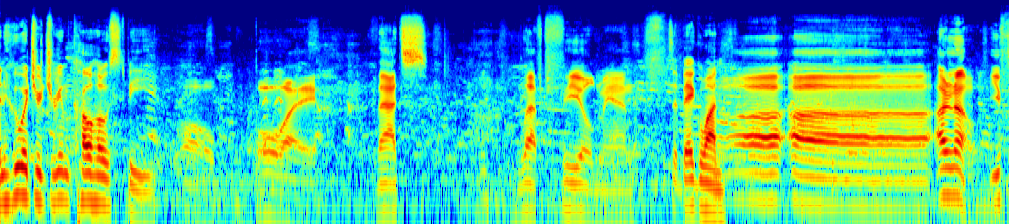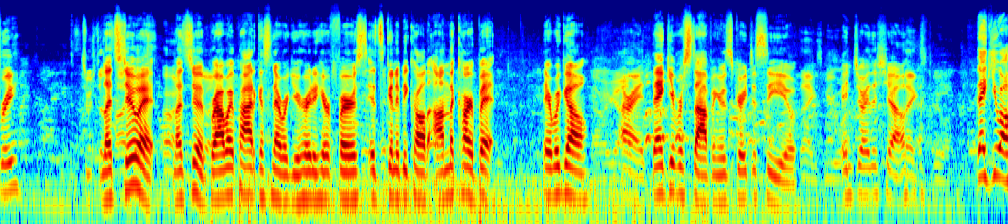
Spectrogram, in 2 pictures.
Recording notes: Live from The Thanksgiving Play Broadway Opening. On The Thanksgiving Play Broadway opening night red carpet.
